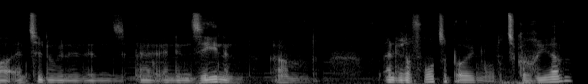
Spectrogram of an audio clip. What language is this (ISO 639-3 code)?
deu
